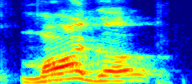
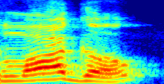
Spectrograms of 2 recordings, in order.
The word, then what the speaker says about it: Margot: Queen sister queen queen Margo Margaret is it Margot I put Margot oh it's like escargon you don't say escargot you say escargos so the t is silent oh okay sister Margot all right um fresh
